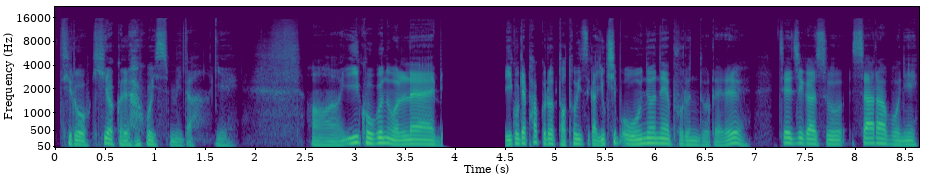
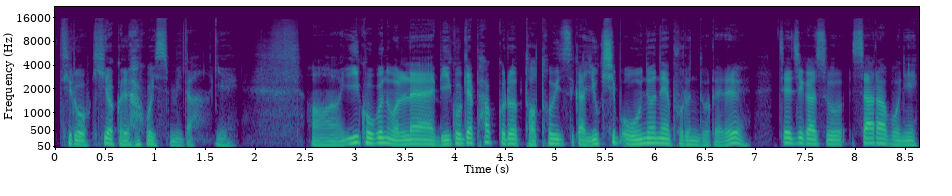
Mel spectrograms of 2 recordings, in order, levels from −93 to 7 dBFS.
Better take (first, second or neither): second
